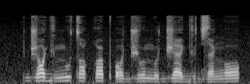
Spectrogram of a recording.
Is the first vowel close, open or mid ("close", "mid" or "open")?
open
